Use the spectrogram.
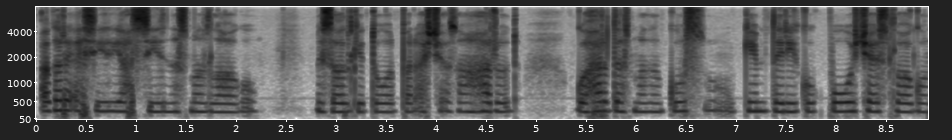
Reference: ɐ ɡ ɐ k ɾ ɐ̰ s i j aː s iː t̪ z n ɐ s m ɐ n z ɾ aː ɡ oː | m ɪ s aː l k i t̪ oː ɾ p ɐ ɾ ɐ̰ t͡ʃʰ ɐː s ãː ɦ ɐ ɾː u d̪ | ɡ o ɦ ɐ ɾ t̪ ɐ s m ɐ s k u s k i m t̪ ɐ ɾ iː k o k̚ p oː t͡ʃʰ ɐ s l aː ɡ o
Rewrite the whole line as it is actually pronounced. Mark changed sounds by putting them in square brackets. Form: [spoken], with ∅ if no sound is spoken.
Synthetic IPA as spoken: ɐ ɡ ɐ [∅] ɾ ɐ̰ s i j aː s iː [∅] z n ɐ s m ɐ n z [l] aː ɡ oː | m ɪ s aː l k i t̪ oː ɾ p ɐ ɾ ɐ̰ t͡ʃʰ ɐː s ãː ɦ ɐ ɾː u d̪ | ɡ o ɦ ɐ ɾ [d̪] ɐ s m ɐ [z] k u s k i m t̪ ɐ ɾ iː k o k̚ p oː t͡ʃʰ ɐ s l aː ɡ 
